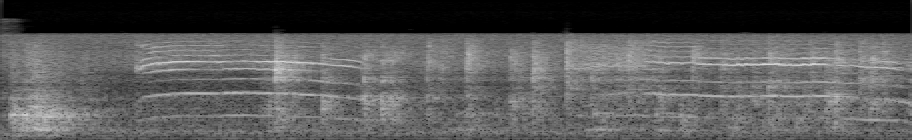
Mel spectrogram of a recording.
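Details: Little kittens meowing, several drawn-out tonal mews with clear harmonics, some rising then falling, overlapping one another across the whole stretch, with faint rustling and a brief human voice at the start.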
